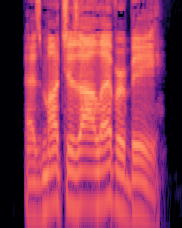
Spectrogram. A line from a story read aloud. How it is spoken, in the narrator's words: grunted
